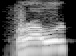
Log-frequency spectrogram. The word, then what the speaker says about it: Raoul: So my name is Raoul. This is how we pronounce it in French.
